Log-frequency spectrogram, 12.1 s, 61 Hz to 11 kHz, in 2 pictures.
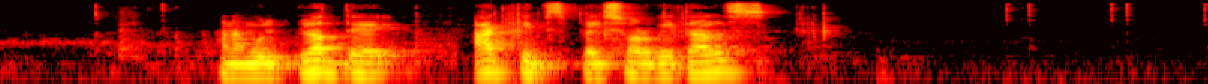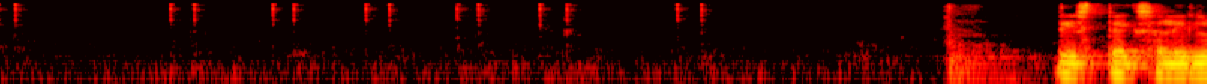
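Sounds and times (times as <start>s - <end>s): computer mouse clicking: 5.0s - 6.2s, 6.9s - 9.7s.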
